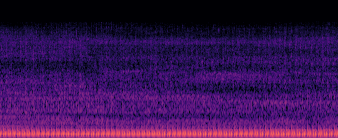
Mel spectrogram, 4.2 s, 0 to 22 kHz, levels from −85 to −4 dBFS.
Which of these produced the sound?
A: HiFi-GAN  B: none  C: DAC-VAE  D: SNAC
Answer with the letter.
B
